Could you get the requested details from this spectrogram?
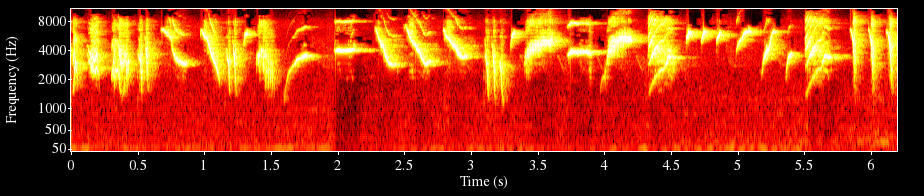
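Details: Long-tailed shrike (cendet) in lively masteran song: a rapid, varied jumble of downslurred chirps, buzzy notes and thin piping whistles, about three notes a second, unbroken throughout.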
